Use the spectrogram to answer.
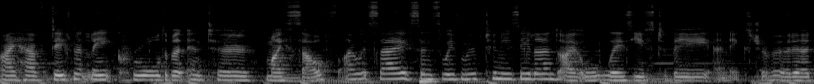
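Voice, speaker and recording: Music plays in the background while the speaker goes at a moderate pace with hardly any pauses. The intonation is lively. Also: woman, medium pitch for a woman. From South Africa. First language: Afrikaans. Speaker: book vlogger. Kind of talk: casual vlog talk to camera. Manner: hesitant, with ums and self-corrections.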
